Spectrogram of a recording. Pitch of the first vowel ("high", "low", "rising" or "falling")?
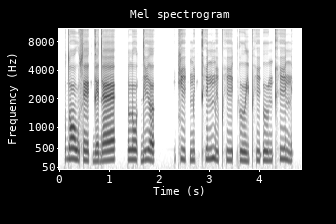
falling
